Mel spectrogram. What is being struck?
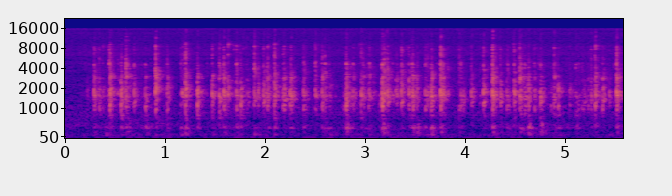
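Plastic mechanical keyboard.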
